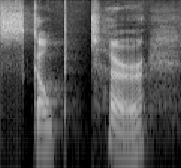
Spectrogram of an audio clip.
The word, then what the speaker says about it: sculpture: But there's a ch sound in there. So it's not sculpture. That's the person. It's sculpture. And that ur sound at the end is the famous schwah. The very weak sounding uh sculpture.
